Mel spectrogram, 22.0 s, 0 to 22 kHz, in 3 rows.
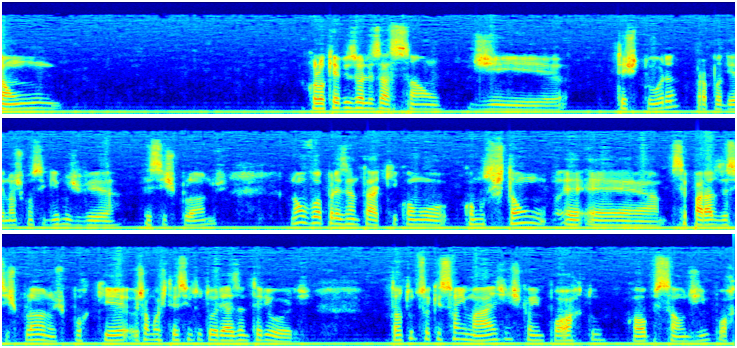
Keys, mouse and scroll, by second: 0.4 click, 1.8 click, 2.5 click, 3.3 click, 4.3 click, 6.4-8.2 drag, 9.2-11.2 drag, 21.8 click.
